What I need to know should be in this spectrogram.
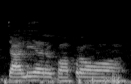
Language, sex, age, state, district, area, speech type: Tamil, male, 18-30, Tamil Nadu, Namakkal, rural, spontaneous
